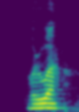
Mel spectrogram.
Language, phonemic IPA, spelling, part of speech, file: Assamese, /bʱɔ.ɹʊɑ/, ভৰোৱা, adjective, As-ভৰোৱা.ogg
- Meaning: 1. filled 2. inserted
